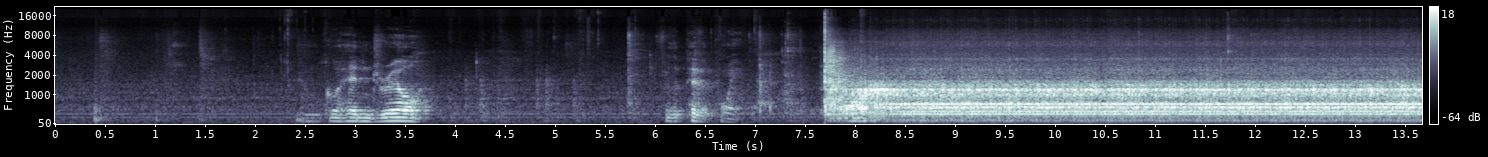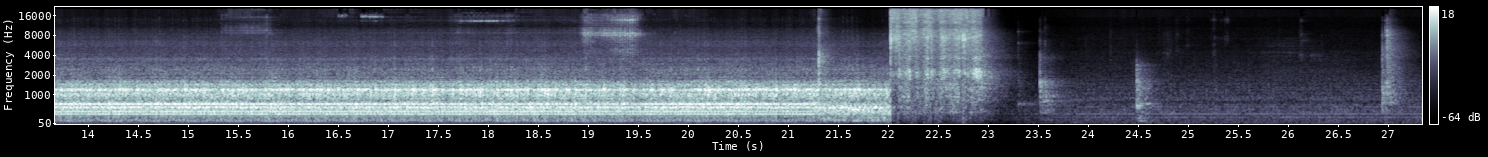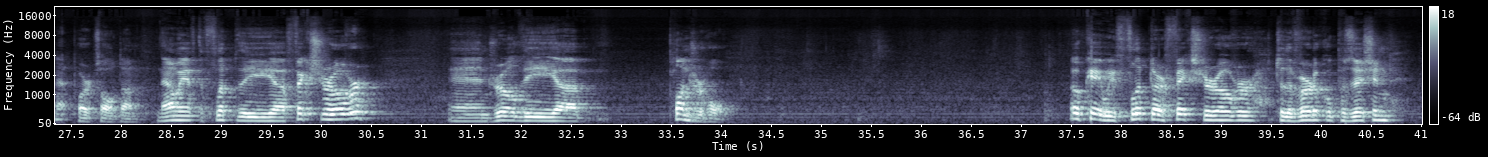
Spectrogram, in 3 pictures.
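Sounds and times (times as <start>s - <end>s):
milling machine spindle whine: 7.8s - 22.0s.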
